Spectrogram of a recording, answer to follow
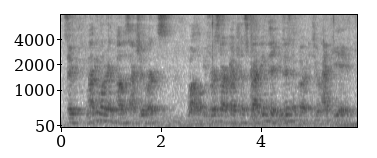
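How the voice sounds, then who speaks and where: Male researcher from Kyrgyzstan presenting a demo. Deep, rapid delivery, recorded from far off with strong echo. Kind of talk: rehearsed product demo pitch. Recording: echoey hall from far off, noisy.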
